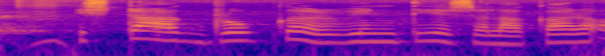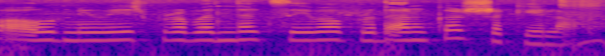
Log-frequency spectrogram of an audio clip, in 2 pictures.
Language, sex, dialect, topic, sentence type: Bhojpuri, female, Western, banking, statement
